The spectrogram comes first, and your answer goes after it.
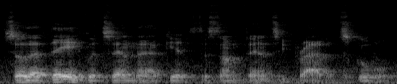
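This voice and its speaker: Actor as low, gravelly street-wise Brooklyn man reminiscing. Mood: reflective, wry. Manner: halting, reflective, dramatic pauses. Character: street-wise, bookish Brooklyn man recalling a hard childhood. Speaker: actor-playwright performing his monologue. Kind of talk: theatrical monologue at a table read. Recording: roomy, distant mic with faint noise.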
